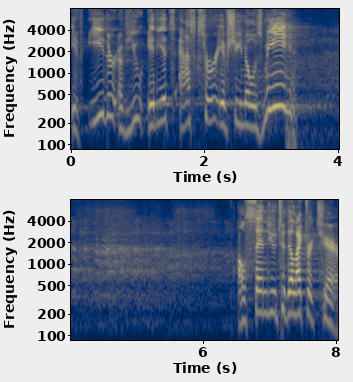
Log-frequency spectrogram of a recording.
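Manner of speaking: ordinary talk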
